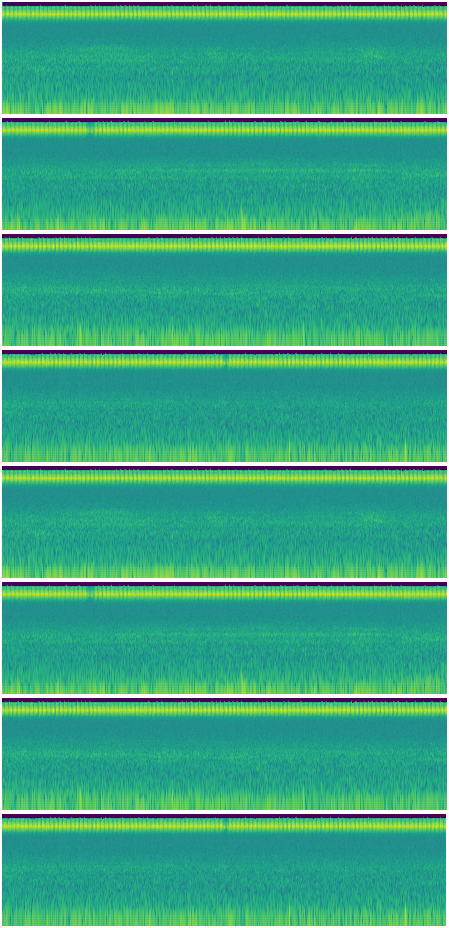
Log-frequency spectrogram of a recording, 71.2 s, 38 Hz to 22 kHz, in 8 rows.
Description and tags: Night time crickets
Field recording of crickets during night time.
Recorded with Zoom H1
night, nature, cricket, field-recording, insects, night-time, crickets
